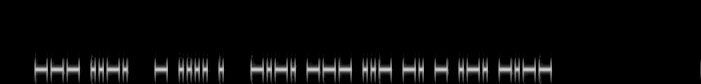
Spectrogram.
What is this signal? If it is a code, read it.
Morse code, heard as a keyed tone, about 33 wpm, 700 Hz. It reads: OF THE COUNTRY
